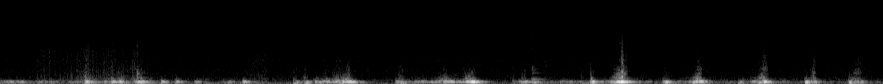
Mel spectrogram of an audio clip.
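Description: A hand with long painted nails rubs and taps directly on the hollow body of a large white metal desktop USB condenser microphone on a stand, with fingertips and nails stroking and scratching the casing. The result is a run of deep, muffled thumps with a low hum beneath them, each thump dying away almost instantly. The thumps come at an uneven pace, with faint brushing texture between them.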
